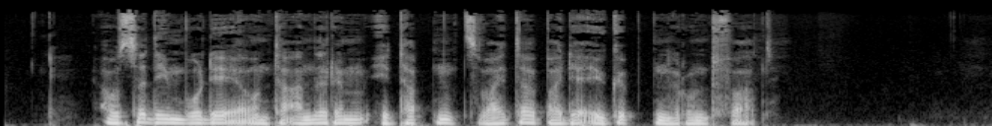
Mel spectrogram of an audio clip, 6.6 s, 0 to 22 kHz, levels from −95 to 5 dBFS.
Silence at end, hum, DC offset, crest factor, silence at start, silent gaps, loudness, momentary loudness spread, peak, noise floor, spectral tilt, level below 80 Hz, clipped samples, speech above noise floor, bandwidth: 1.6 s; none; under 0.1%; 14 dB; 0.65 s; none; -15 LUFS; 5 LU; -2 dBFS; -62 dBFS; -6.5 dB/octave; -34 dBFS; under 0.1%; 48 dB; 16 kHz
